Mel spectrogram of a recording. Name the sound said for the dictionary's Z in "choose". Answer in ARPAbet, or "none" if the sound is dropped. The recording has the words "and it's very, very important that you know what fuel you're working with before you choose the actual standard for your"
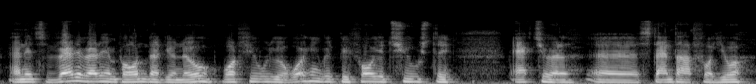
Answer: S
